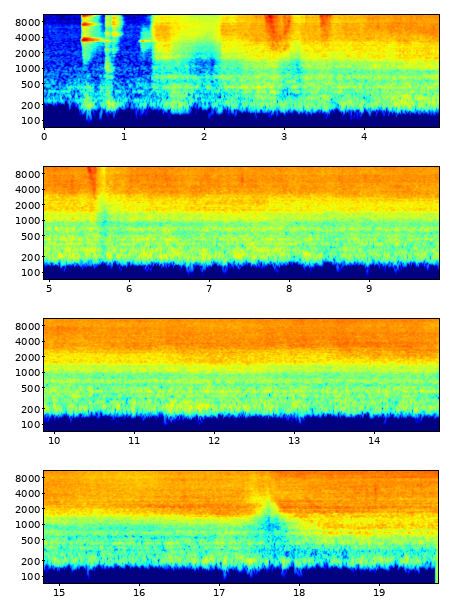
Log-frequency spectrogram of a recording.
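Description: household object, running shower water

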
